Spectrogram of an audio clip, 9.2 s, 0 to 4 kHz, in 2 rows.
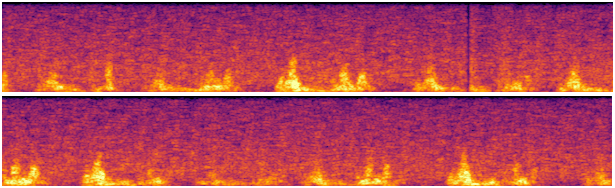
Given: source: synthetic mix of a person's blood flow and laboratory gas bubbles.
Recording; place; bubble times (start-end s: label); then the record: Doppler ultrasound of blood flow; precordium
0.77-0.85 s: bubbles
From the record:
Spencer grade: 1 (occasional bubble signal discernible with the cardiac motion signal, with majority of cardiac periods free of bubbles); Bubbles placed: only in the low amplitude regions of the cardiac cycle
